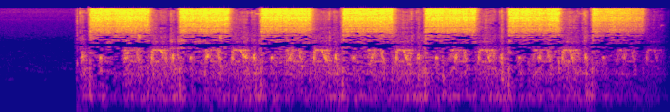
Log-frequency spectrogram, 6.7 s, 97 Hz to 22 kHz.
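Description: An IGUS drylin delta robot, driven by an ST Robotics R18 controller, runs a fast pick-and-place cycle: its drive motors whir steadily while the vacuum gripper's air hiss switches on and off in time with each pick, about once every 0.85 s. The sound starts abruptly about a second in, runs through seven cycles and stops just before the end.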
